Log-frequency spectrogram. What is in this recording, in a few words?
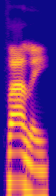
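"valley", English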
